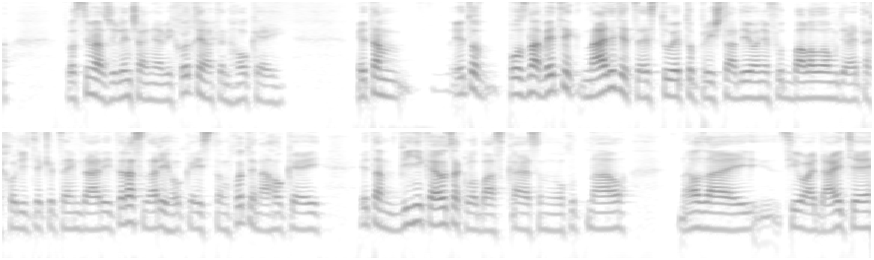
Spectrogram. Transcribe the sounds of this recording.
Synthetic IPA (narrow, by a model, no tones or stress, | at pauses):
pɾɔsimʋaːzʒilint͡ʃaɲɪaʋixɔc̚cɛnat̪ɛnɦɔkɛj | jɛt̪amjɛt̪ɔpɔznaʋɛcɛnaːjɟɛcɛt͡sɛst̪ujɛt̪ɔpɾiʃt̪ad̪iɔɲɛfud̪̚balɔʋɔmɡɟɛajt̪akxɔɟiːcɛkɛcsaimd̪aɾiːt̪ɛɾasːad̪aɾiːɦɔkɛjist̪ɔmxɔɟ̚cɛnaɦɔkɛj | jɛt̪amʋiɲikajuːt͡saklɔbaskajasɔmmɔxut̪nal | naɔzajsiɦɔajd̪ajcɛ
